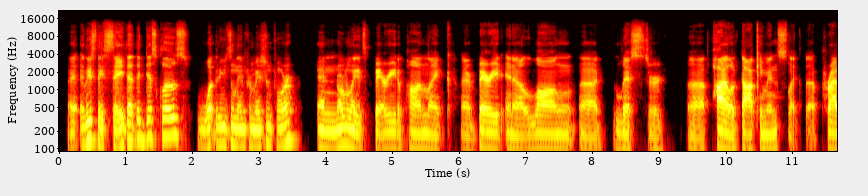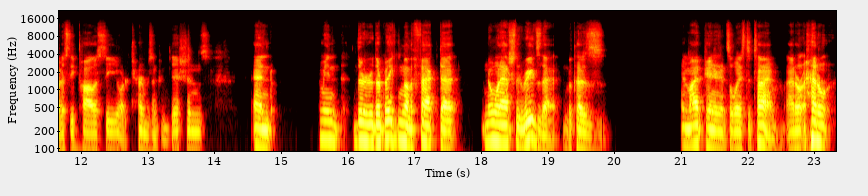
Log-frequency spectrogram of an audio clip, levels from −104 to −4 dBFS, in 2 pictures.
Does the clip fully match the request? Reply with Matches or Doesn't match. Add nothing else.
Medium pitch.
Doesn't match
